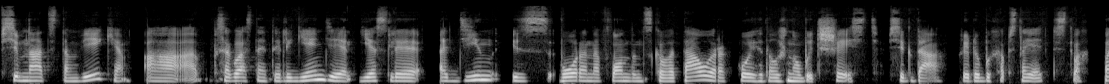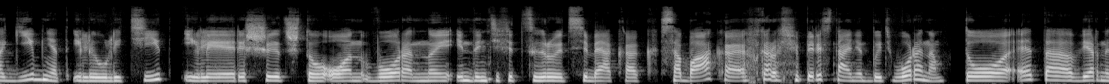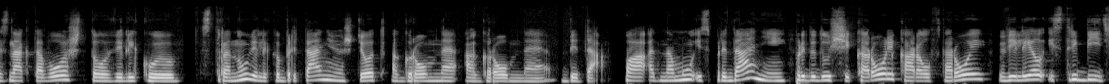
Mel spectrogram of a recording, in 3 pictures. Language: Russian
